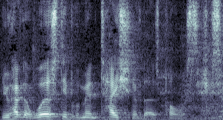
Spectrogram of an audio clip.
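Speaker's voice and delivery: usual speaking voice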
